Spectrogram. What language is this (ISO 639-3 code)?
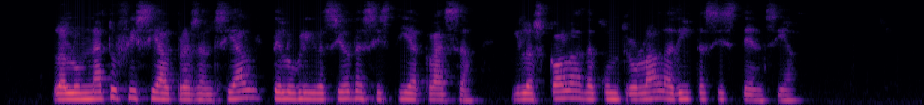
cat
